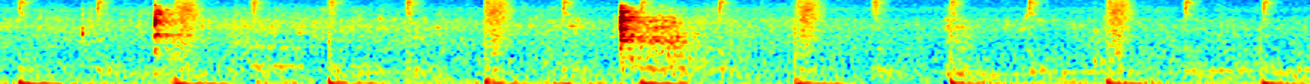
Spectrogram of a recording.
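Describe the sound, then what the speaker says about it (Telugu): Tamarind juice mixed into simmering rajma masala in a pan, with a soft continuous sizzle and bubbling under regular low thuds and scrapes as a spoon stirs in an even rhythm. "చింతపండు రసాన్ని ఇప్పుడు వేసుకొని కలుపుకోవాలి."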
